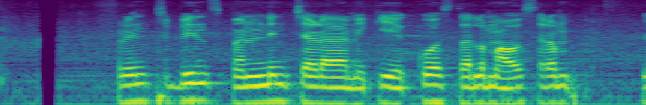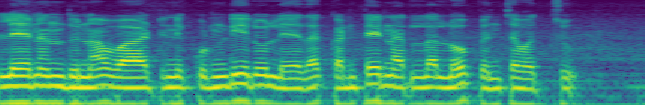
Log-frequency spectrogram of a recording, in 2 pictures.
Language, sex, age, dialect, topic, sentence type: Telugu, male, 25-30, Southern, agriculture, statement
